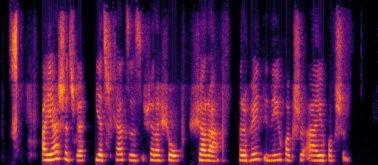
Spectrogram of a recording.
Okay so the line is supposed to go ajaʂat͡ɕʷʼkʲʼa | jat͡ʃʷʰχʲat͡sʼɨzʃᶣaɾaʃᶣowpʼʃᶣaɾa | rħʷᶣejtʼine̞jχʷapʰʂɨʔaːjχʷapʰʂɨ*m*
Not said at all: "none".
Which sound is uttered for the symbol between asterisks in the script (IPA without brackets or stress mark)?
n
